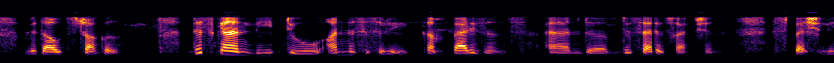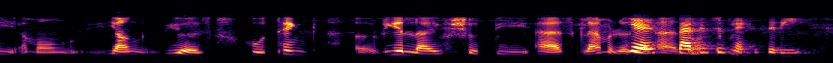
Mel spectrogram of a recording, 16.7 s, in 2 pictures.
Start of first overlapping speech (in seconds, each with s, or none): 14.6 s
